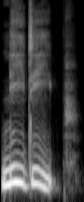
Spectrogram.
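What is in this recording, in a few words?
"knee-deep", English, British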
